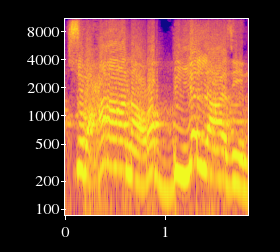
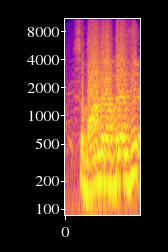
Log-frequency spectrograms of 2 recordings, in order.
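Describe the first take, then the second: First: It is said slowly, each word said clearly. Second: It is said rushed, with words run together.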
